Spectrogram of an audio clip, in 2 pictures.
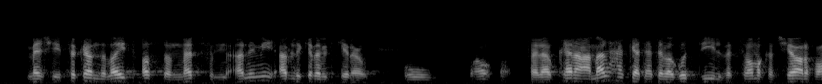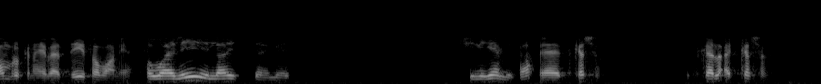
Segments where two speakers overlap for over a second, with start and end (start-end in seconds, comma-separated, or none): none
